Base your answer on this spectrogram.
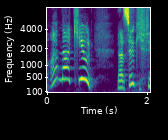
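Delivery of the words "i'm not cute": put-on much higher pouty girl denial. Pouty girl insisting to her friend she isn't cute. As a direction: squeak out the denial like a sulky girl. Natsuki voiced, denying being cute.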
